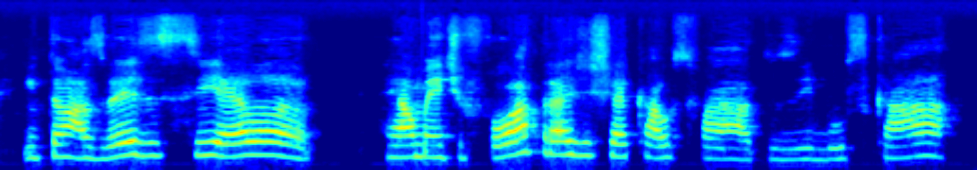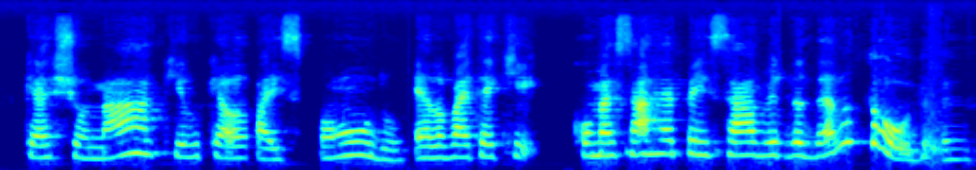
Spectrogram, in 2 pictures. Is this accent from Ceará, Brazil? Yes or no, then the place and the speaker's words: yes; Ceará, Brazil; accent: cearense; Baixou aqui o sotaque cearense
